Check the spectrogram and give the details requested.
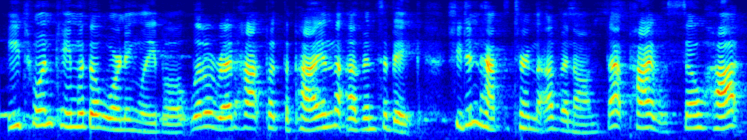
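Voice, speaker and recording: A woman's voice: sits high, lively intonation, moderate pace, few pauses, pushed and bright, dull audio. A woman storyteller reading a picture book aloud for children, with casual asides.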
